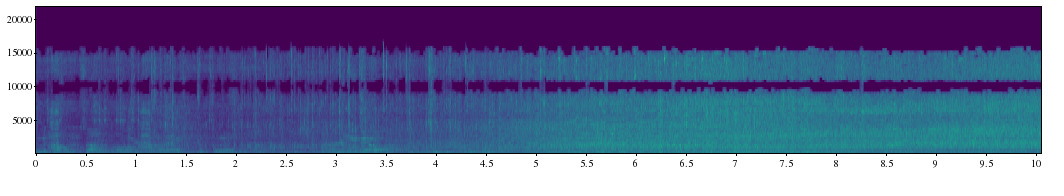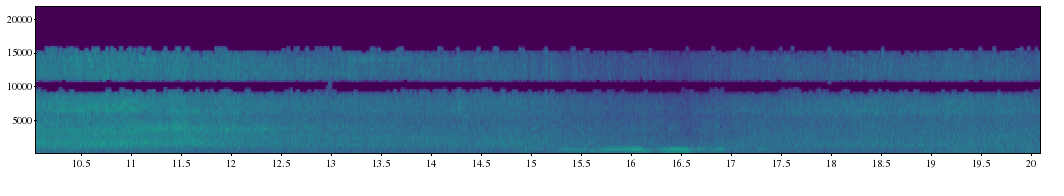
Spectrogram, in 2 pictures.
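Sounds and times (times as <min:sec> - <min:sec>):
model train running on track: 0:00.0 - 0:20.0.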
